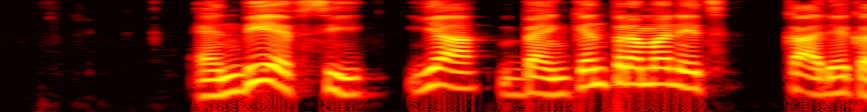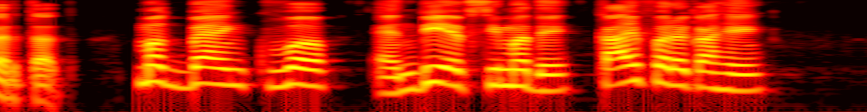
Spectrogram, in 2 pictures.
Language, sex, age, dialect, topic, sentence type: Marathi, male, 25-30, Standard Marathi, banking, question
